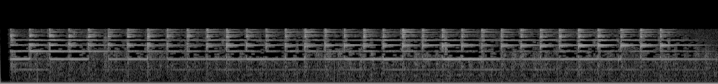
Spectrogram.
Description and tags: bell cancels train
